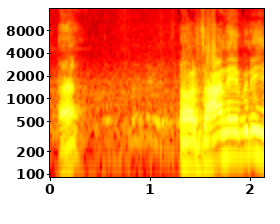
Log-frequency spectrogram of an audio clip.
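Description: A short falling pitched sound near the start, then, from a little past halfway, a man's voice holding a long, wavering tone.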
